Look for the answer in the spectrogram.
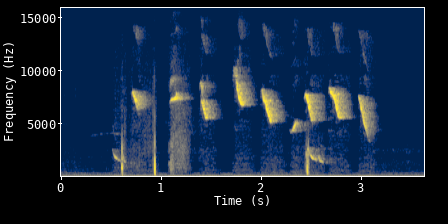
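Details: Sayaca tanager singing a quick series of about eight thin, very high squeaky notes, each sliding slightly downward, delivered in a rapid run with a few sharp clicks early on.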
